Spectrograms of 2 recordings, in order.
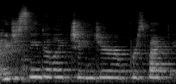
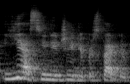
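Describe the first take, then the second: First: High, softer sugary advice voice; mock super-positive. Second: Said in the usual way. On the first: Client mocking positive-thinking advice to hosts, high and airy. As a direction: parody empty positivity with a lifted, lighter pitch. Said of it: "All that positive, super positive B S".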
